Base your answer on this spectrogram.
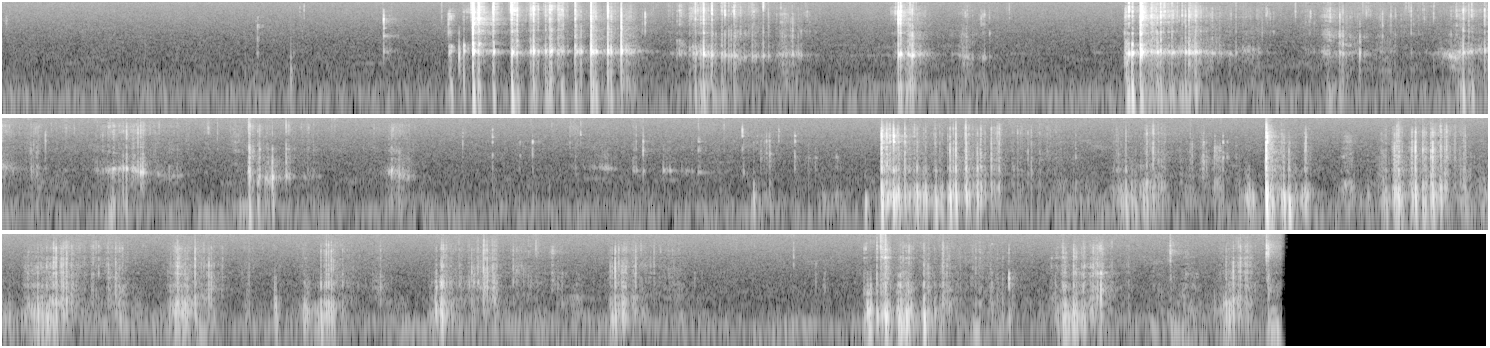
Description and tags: Chewing something crunchy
